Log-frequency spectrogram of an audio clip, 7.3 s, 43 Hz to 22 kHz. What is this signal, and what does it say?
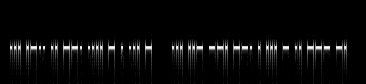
Morse code, heard as a keyed tone, about 30 wpm, 650 Hz. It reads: SLIGHTEST SUGGESTION
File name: Book Two / 03-Chapter 3 - 29 WPM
